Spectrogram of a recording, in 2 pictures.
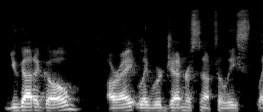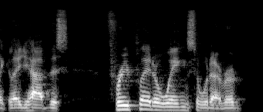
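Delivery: plain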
